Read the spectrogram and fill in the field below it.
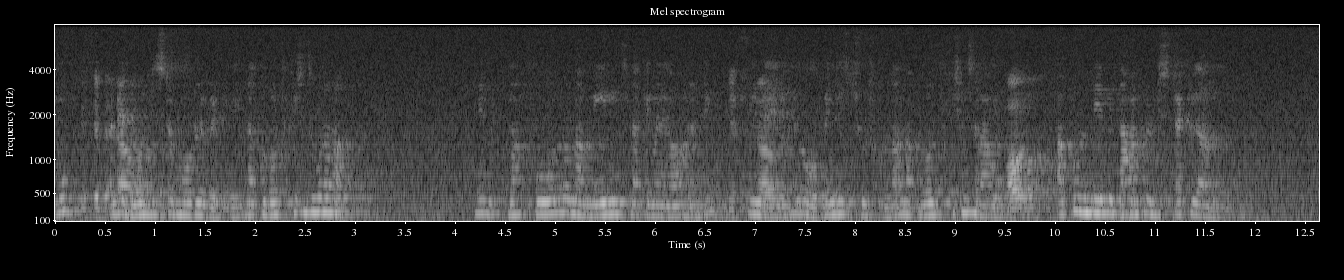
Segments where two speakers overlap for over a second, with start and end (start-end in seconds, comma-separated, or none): none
